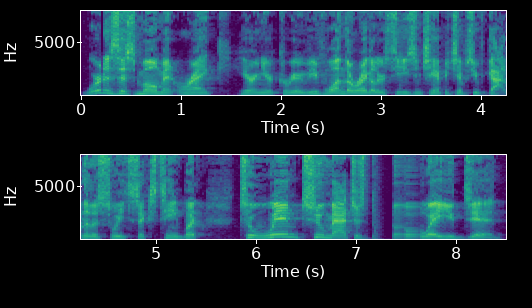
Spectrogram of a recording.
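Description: A man puts long, piled-up questions to athletes as a reporter at a press conference. His voice is fairly high for a man, bright and forceful. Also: moderate pace, faint music behind.

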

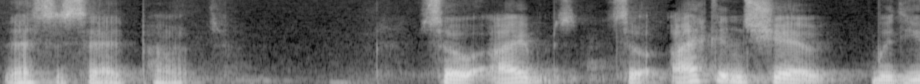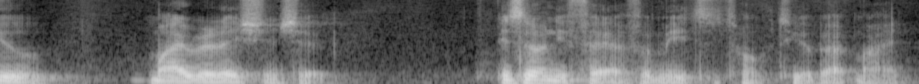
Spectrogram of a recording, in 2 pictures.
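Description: A man in his eighties giving a rambling philosophical talk to an audience on a lapel mic, halting and repeating his words. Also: mid-range voice, gravelly, mellow, slightly rough. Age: 80s. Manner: gestures with hands while talking. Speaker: speaker answering audience. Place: dark stage or studio.

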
